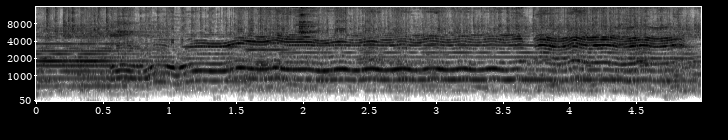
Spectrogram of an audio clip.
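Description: A woman sings a long held note with a wavering vibrato in a Bengali harinam kirtan, over a steady harmonium drone. The held note comes in about a second in and lasts almost to the end.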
